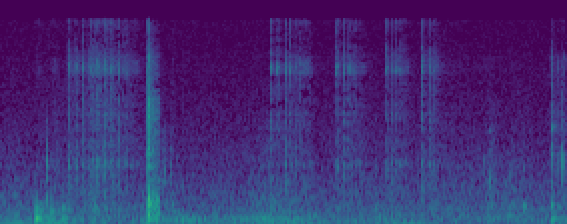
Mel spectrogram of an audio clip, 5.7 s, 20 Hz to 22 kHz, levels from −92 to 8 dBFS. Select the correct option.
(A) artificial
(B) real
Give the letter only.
B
